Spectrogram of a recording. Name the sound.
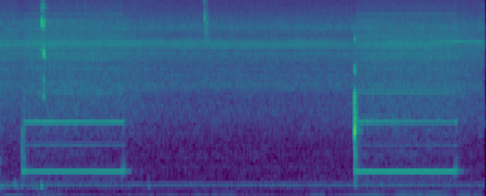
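telephone call ringing tone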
